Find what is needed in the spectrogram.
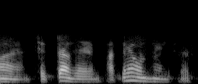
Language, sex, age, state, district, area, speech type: Telugu, male, 18-30, Andhra Pradesh, Guntur, rural, conversation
